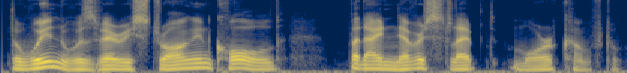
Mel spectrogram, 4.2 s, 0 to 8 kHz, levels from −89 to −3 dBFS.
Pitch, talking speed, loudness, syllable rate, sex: 115 Hz, 185 wpm, -19 LUFS, 5.0 syllables/s, male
